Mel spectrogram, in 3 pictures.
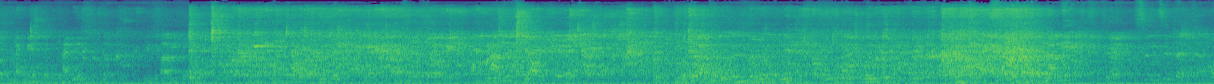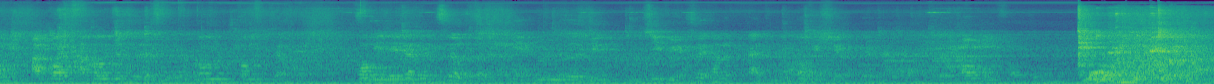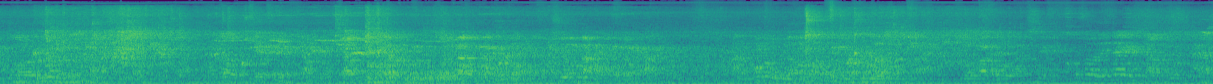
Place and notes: Museum of Contemporary Art, Taipei - Museum ticket hall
